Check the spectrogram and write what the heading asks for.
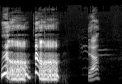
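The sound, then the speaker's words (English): A person imitates a donkey's bray with two loud, drawn-out hee-haw calls, then a shorter, quieter voiced sound. “What sound does a donkey make?”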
